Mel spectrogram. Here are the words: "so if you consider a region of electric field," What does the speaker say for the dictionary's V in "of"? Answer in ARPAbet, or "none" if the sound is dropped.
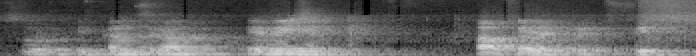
P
